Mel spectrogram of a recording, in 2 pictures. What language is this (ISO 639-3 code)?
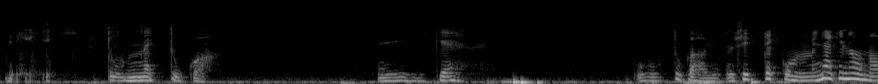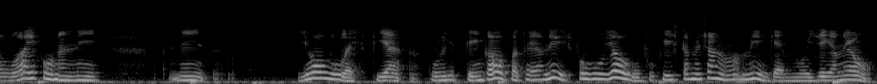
fin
